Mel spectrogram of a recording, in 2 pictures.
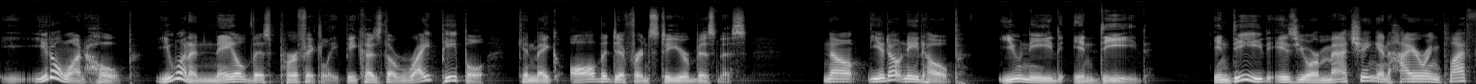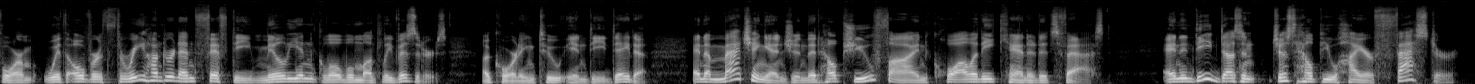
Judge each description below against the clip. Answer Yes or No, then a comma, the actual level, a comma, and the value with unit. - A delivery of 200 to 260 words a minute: No, slow, 135 wpm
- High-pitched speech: No, low, 110 Hz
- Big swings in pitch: Yes, wide, 7.0 semitones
